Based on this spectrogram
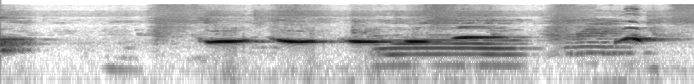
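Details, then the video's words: A tame local black-naped oriole, singing actively, gives a police-siren-like call: four clear, fluty whistles about half a second apart, then a short rising note. "kepodang lokal berbunyi mobil polisi"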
